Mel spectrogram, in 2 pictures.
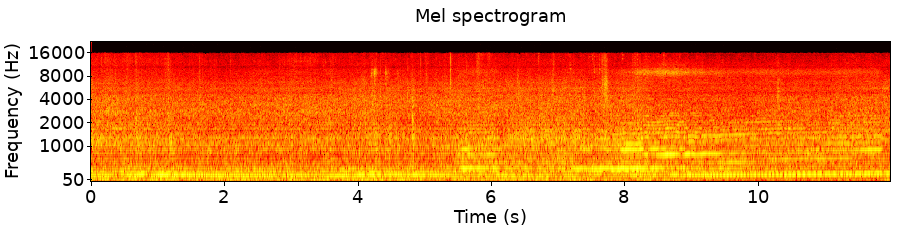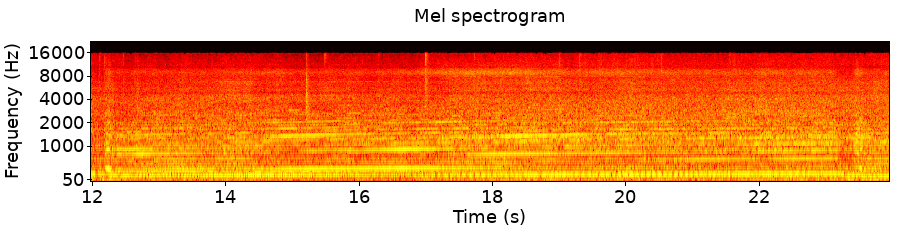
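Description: Car engine under hard acceleration on a race track, heard from inside the cabin: its pitch climbs slowly and steadily, dropping back at gear changes a few seconds in, about halfway through and near the end.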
